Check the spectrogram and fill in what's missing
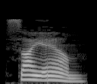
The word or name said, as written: siam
